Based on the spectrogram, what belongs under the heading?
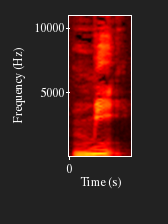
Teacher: میم پہ ہے کسرہ، اس کو آپ نے باریک کرنا ہے، مے نہیں کرنا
